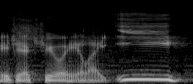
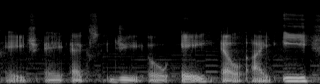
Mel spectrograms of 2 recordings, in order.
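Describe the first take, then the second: First: The letters are spelled out quickly. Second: The letters are spelled out slowly.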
